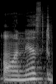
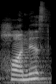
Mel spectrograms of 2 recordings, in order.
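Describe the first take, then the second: First: The word begins directly with a vowel. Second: The word begins with an h sound. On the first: The speaker calls it right. "हम ऑनेस्ट बोलते हैं" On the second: The speaker calls it wrong. "हम हॉनेस्ट नहीं बोलते"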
